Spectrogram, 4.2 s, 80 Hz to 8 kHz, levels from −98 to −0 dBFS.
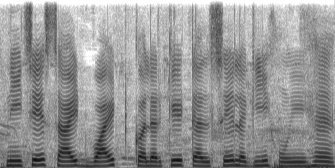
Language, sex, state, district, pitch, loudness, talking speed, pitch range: Hindi, female, Uttar Pradesh, Lucknow, 210 Hz, -16 LUFS, 130 wpm, 200-225 Hz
